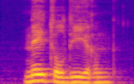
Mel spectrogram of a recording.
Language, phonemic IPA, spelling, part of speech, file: Dutch, /ˈnetəlˌdirə(n)/, neteldieren, noun, Nl-neteldieren.ogg
- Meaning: plural of neteldier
